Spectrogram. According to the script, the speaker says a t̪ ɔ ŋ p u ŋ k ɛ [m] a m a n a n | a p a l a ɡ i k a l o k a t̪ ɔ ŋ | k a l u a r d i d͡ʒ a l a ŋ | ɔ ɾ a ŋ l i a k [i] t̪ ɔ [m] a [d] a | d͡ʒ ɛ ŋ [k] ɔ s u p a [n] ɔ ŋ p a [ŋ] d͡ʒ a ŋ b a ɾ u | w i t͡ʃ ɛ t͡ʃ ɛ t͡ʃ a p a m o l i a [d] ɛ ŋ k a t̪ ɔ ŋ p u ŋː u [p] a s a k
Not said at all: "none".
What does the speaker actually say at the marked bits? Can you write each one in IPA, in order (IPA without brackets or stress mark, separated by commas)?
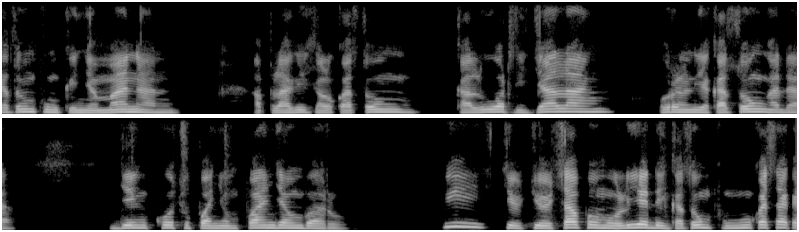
ɲ, a, ŋ, d, k, ɲ, ɲ, d, k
